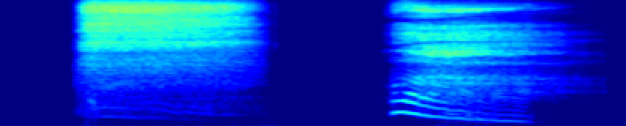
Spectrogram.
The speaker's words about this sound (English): take a deep breath in through your nose and exhale with a long, loud, forceful breath like this.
